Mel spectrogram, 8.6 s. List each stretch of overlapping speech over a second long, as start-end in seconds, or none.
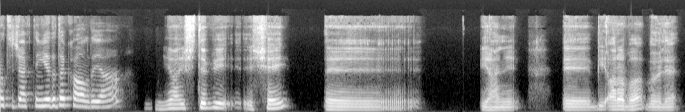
none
